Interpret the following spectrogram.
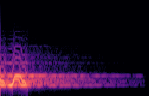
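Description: Electronic ringtone: a synthesized tone swooping up and back down about three times a second, a 'woof, woof' warble. It stops about half a second in and its echo fades away over the next second.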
